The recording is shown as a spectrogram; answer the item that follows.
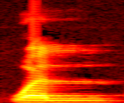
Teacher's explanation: dia punya sifat bainiah ya antara rakhaah dan syiddah di tengah-tengah ada sifat bainiah ya mengalir tapi sedikit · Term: sifat bainiyah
